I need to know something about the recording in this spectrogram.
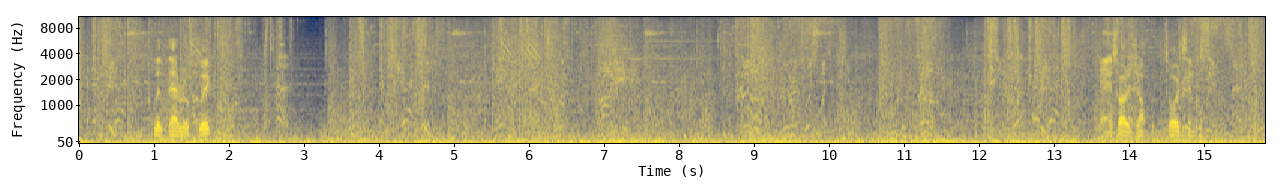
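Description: A man exclaims close to a microphone.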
